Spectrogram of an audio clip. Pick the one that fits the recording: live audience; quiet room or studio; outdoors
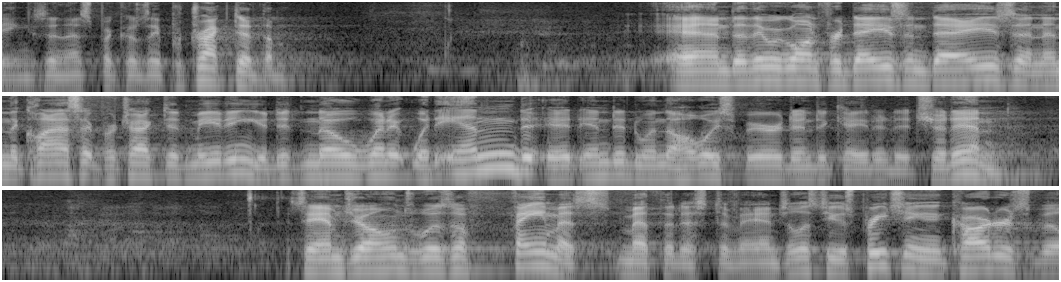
live audience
